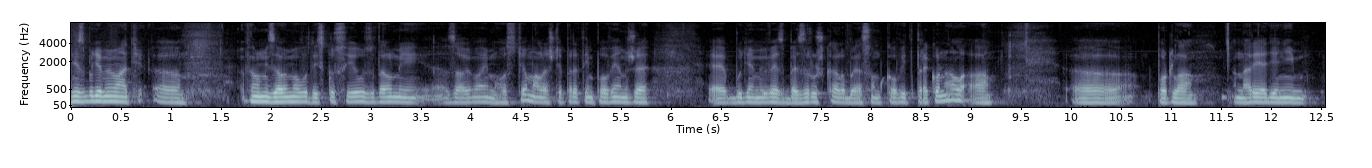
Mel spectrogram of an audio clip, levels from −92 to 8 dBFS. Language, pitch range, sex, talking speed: Slovak, 110-125 Hz, male, 135 wpm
